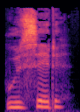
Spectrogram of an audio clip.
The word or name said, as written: udsat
